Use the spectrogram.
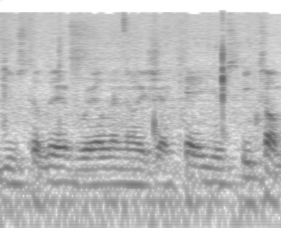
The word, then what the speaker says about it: Jacquet: He told me to say Jacquet. Right. Where Illinois Jacquet used. So I'm the only one who says that. Everyone else says jacket. He said, he was funny. He said, I said, how do you say it? It's supposed to be a French name. He said, J-A-C-Q-U-E-T. Does that look like a jacket to you? I said, okay, I got it.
